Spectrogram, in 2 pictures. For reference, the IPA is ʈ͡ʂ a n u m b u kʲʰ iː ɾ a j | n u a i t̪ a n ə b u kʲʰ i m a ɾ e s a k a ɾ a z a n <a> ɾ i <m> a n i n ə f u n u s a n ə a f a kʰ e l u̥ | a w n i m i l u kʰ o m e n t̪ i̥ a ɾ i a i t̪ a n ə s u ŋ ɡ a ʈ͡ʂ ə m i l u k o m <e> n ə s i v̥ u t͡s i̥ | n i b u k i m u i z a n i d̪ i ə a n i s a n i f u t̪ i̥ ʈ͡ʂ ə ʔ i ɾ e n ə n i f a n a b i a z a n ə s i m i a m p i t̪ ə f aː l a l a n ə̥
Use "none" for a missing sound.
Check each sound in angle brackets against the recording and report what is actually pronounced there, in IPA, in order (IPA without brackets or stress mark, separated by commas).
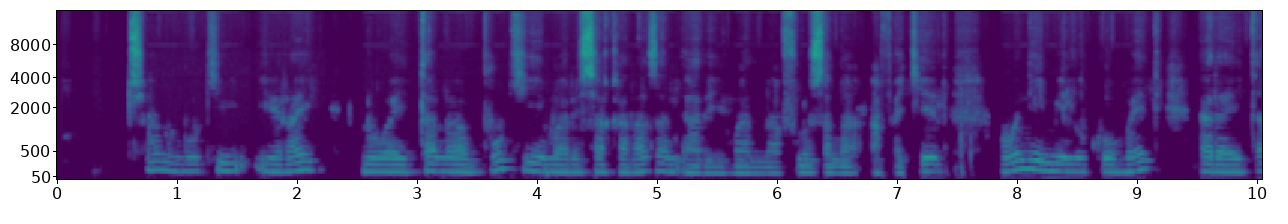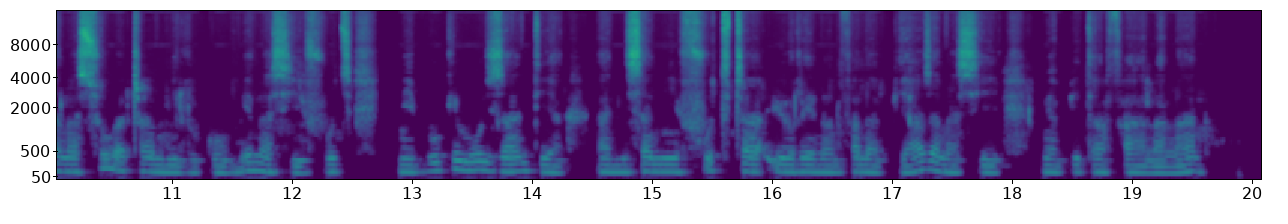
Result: a, m, e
